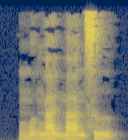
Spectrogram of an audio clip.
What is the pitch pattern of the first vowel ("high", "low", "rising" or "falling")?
rising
